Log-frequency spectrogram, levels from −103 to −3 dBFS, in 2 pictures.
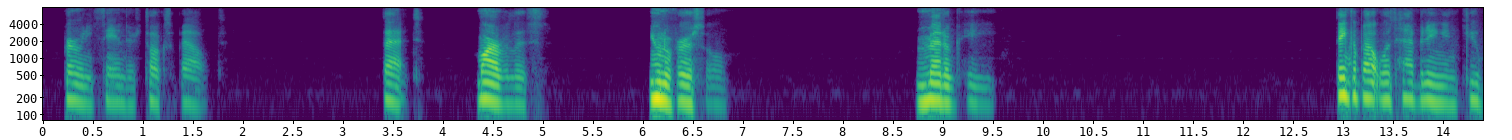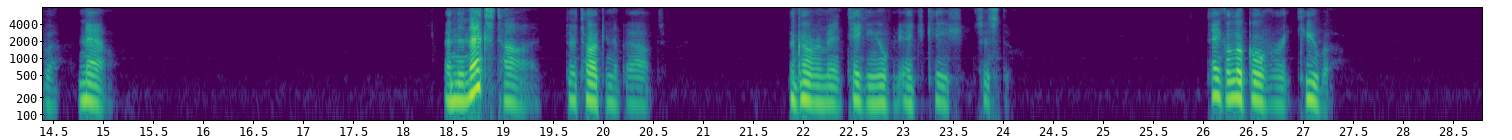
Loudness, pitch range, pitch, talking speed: -26 LUFS, 155-185 Hz, 170 Hz, 75 wpm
